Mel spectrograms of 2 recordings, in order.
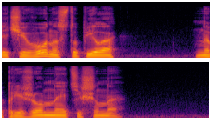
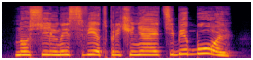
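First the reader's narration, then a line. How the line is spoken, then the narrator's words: Exclaiming. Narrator (Russian): воскликнула Сахариса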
